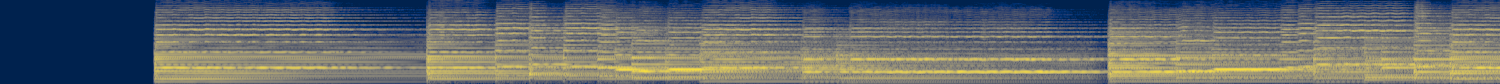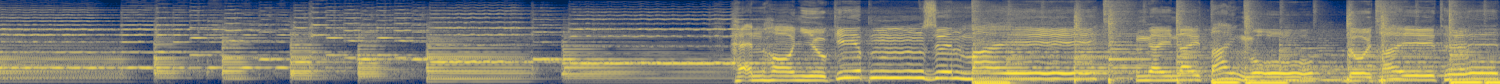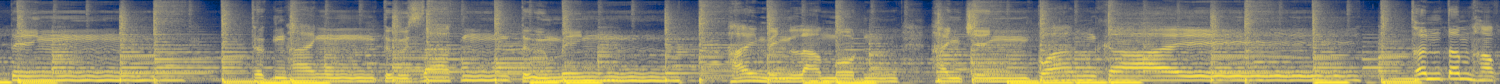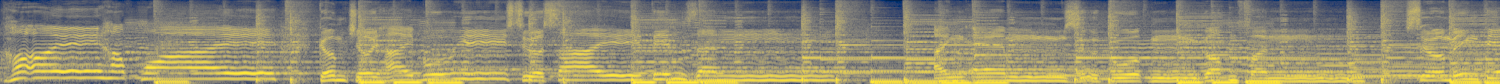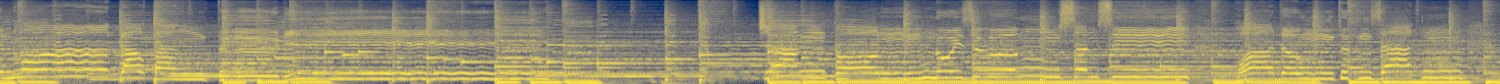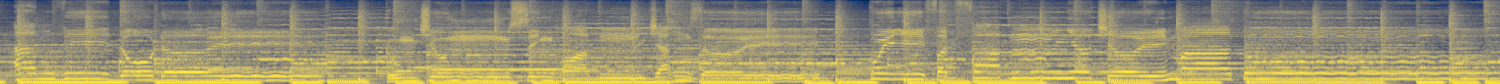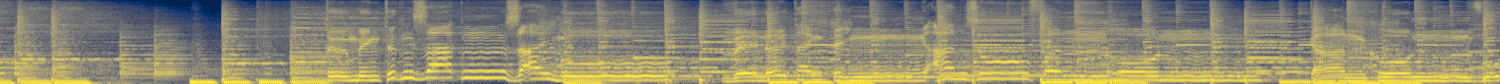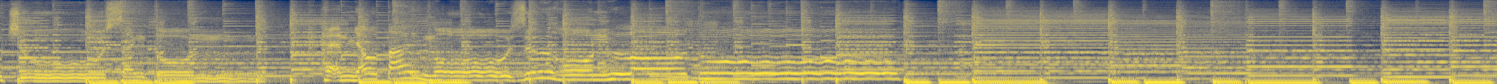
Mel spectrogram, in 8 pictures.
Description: Tân Nhạc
